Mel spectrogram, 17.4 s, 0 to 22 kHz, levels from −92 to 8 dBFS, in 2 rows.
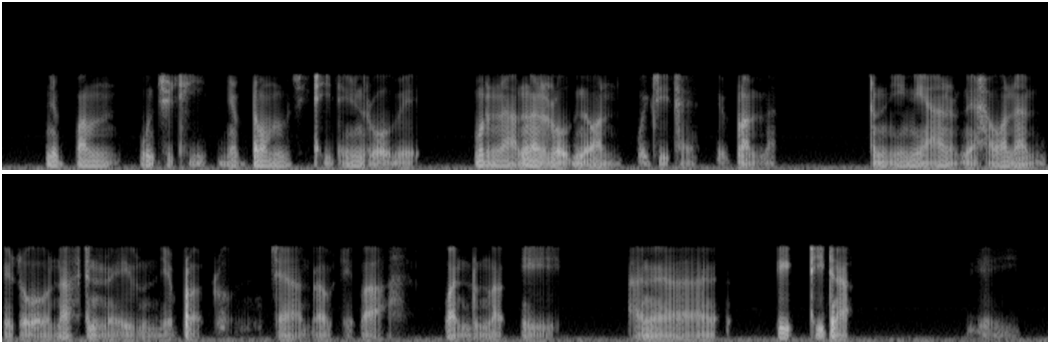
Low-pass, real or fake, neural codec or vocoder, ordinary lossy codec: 3.6 kHz; fake; autoencoder, 22.05 kHz, a latent of 192 numbers a frame, VITS, trained on many speakers; Opus, 64 kbps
